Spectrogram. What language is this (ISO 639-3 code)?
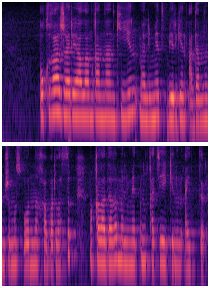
kaz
